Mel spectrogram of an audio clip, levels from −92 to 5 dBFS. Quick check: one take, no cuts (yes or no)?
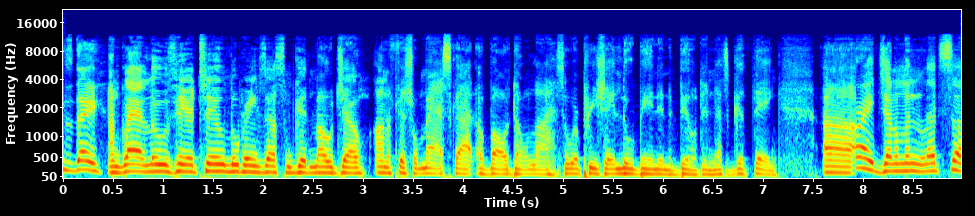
no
